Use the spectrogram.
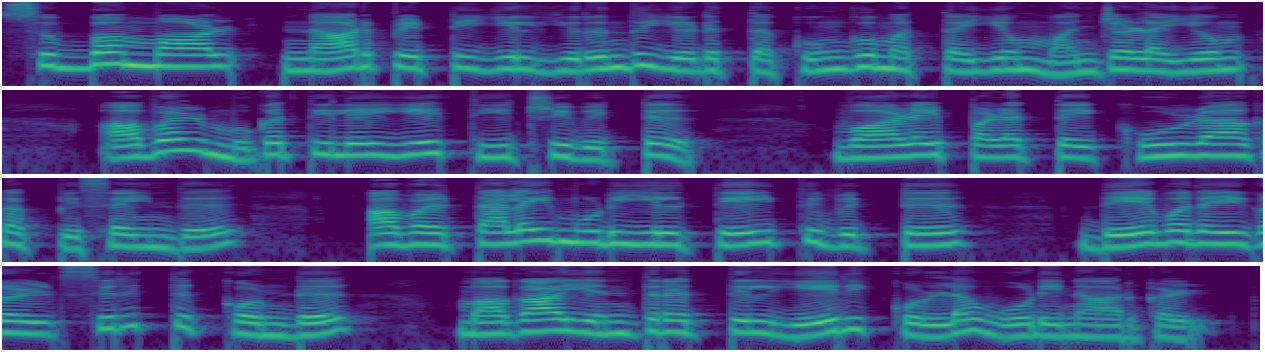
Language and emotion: Tamil, neutral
